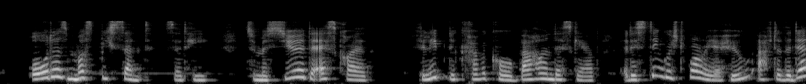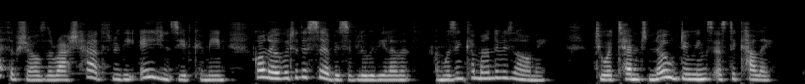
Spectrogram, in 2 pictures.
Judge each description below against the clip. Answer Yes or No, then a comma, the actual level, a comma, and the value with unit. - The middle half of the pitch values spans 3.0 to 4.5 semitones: No, average, 5.0 semitones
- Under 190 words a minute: No, average, 195 wpm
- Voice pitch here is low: No, high, 230 Hz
